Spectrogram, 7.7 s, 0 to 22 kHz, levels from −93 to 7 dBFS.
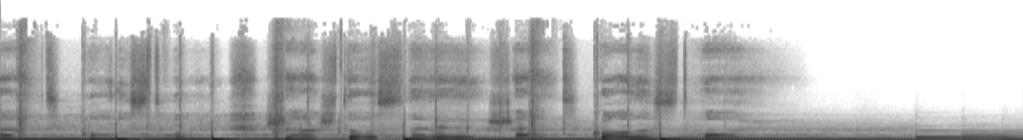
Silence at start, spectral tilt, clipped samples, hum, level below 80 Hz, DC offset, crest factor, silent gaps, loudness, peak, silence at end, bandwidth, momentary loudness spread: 0 s; -6 dB/octave; under 0.1%; none; -18 dBFS; under 0.1%; 12 dB; none; -18 LUFS; -4 dBFS; 0 s; 18.5 kHz; 9 LU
